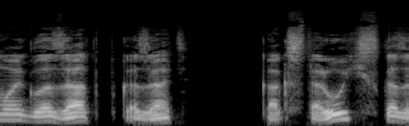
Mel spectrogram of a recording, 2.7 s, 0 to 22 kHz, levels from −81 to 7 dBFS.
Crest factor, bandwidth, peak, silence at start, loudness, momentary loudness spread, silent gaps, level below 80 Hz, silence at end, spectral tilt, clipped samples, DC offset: 18 dB; 14.5 kHz; -4 dBFS; 0 s; -23 LUFS; 9 LU; 1.29-1.70 s; -62 dBFS; 0 s; -5 dB/octave; under 0.1%; under 0.1%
